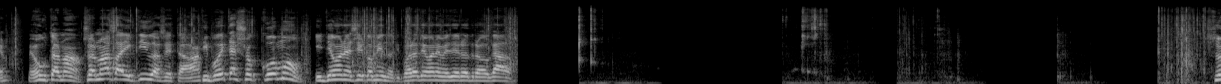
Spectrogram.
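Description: A chip bag crinkles.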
